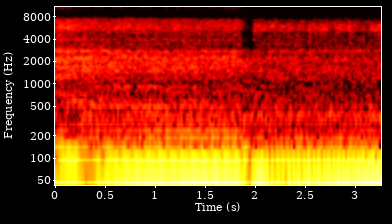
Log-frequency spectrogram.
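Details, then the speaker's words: VW-group TDI PD diesel, hot, after adjusting torsion value via scanner to cure white smoke and heavy vibration: deep, steady, even idle with no shake or misfire after a brief dip, no smoke; normal idle. "and this sounds beautiful so yeah if you got a problem if that the white smoke the first thing check the the scanner of the torsion value"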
